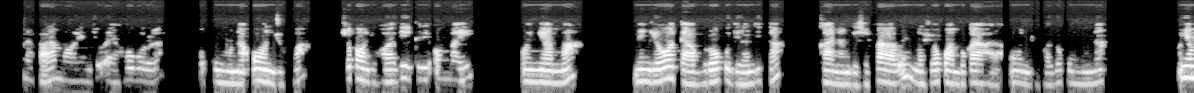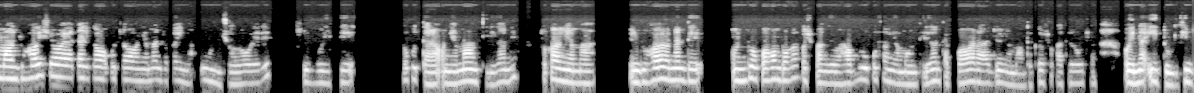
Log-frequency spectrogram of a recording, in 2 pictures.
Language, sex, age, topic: Oshiwambo, female, 25-35, agriculture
